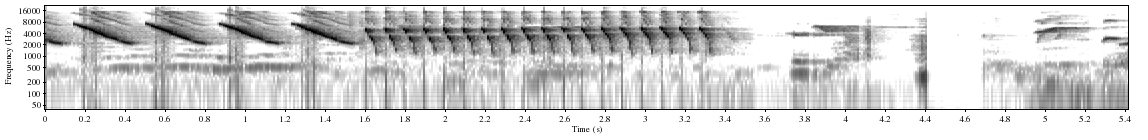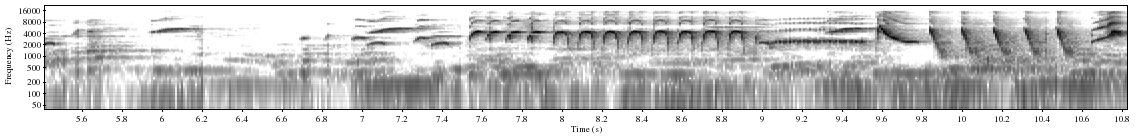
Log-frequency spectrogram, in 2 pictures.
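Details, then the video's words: Canary singing energetically in the ornate 'cengkok mewah' style, used as a master song for training other birds: rapid downward-sweeping whistles, then a fast buzzy trill repeated about twice per second, a pause with scattered chirps, and another long trill. "Suara burung kenari GACOR Cengkok Mewah durasi panjang ‼️ cocok untuk masteran"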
